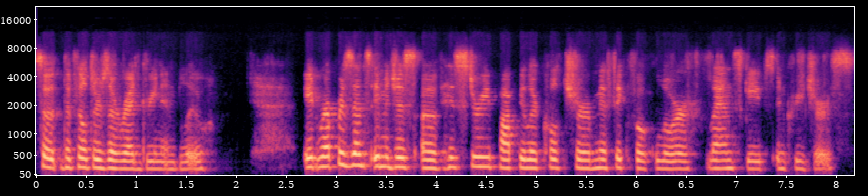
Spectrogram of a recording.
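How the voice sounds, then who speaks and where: A woman's dark, mellow, medium-pitched voice in a Filipino accent, at a moderate pace with fairly even intonation. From Philippines. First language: Tagalog. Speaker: artist. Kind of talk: artist talk.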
